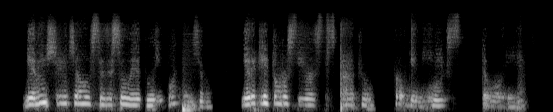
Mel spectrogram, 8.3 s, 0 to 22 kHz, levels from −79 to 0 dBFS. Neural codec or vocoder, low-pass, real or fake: codec, 44.1 kHz, 0.9 kbps, DAC; 14.4 kHz; fake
